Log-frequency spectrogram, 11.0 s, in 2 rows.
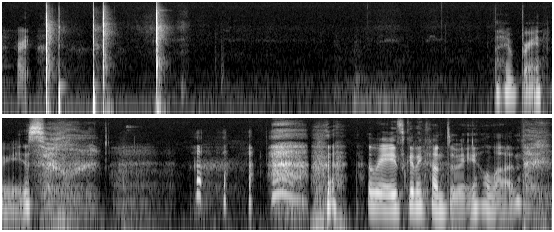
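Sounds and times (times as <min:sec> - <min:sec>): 
hand clap: 0:00.4 - 0:01.1
speech: 0:05.0 - 0:06.2, 0:08.7 - 0:11.0.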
